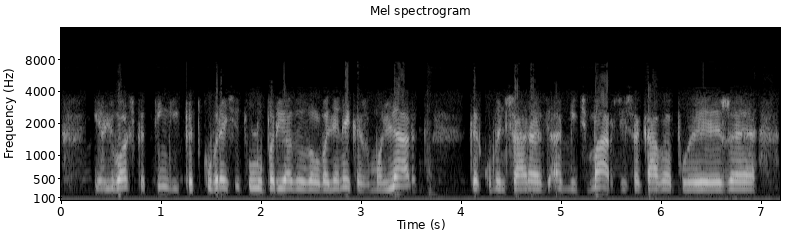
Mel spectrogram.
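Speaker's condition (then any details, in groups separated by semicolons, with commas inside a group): No condition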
